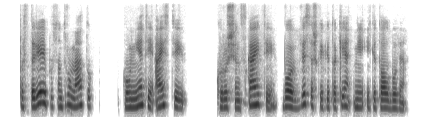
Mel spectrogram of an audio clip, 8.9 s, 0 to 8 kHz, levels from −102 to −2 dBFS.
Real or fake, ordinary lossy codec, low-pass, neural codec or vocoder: real; AAC, 48 kbps; 7.2 kHz; none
